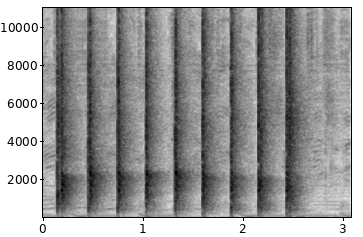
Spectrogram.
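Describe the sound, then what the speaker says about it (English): Nine sharp hand claps ring out one after another at an even, brisk pace, close and loud with nothing else around them. "9 claps."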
